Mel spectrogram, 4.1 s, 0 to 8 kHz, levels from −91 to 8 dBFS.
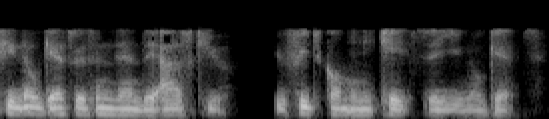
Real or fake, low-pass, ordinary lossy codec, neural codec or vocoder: fake; 7.2 kHz; AAC, 16 kbps; codec, 16 kHz in and 24 kHz out, 0.9 kbps, LongCat-Audio-Codec, fine tuned four codebook decoder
